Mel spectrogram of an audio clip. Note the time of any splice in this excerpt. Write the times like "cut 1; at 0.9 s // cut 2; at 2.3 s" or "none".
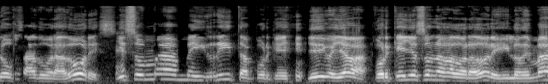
cut 1; at 1.0 s // cut 2; at 3.0 s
